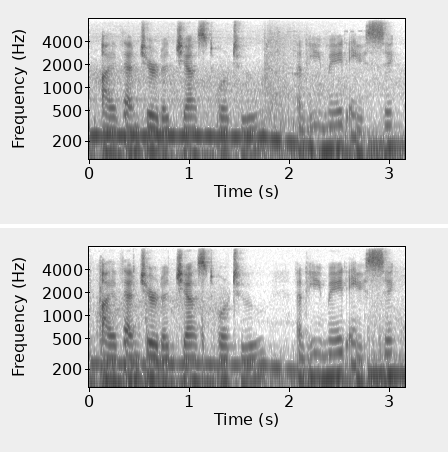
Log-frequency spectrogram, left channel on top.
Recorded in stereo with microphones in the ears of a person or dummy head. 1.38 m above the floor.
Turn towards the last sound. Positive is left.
turn(degrees=-5)  # may be behind; listen again after turning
